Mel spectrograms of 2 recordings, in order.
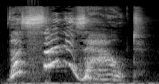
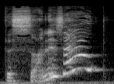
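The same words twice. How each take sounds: First: It is said with excitement, as an exclamation. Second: It is said as a question, rising.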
